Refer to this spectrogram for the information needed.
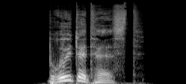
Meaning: inflection of brüten: 1. second-person singular preterite 2. second-person singular subjunctive II
- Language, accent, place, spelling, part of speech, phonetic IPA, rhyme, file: German, Germany, Berlin, brütetest, verb, [ˈbʁyːtətəst], -yːtətəst, De-brütetest.ogg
